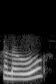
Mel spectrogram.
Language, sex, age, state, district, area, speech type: Dogri, female, 18-30, Jammu and Kashmir, Reasi, rural, conversation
